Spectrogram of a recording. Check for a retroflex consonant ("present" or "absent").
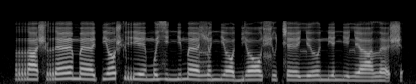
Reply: absent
